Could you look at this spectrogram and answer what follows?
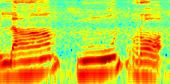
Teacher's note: اوپر کے دانتوں کے مسوڑوں میں لگائیں گے زبان کا کنارہ تو یہ حروف ادا ہوتے ہیں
